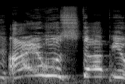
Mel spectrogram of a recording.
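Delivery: high, slow mock-villain shout; Bakori as cyborg. Cyborg villain interrupting the reunion, high slow shout. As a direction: drag it out as a strained cyborg villain. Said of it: "Like, Bakori is a cyborg now".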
